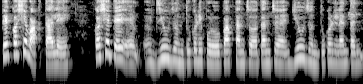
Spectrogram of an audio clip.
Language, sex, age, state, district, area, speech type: Goan Konkani, female, 45-60, Goa, Bardez, urban, spontaneous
